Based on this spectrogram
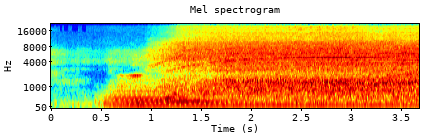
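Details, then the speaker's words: Dreame X60 Max Ultra robot vacuum docking for auto-empty after an extreme carpet test with long hair and debris. The suction motor spins to a fairly quiet roar with no bin-emptying thunk: weak auto-empty suction, with a clogged dustbin outlet. "Oh, I didn't hear that thunk. I don't know. It's 50-50."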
